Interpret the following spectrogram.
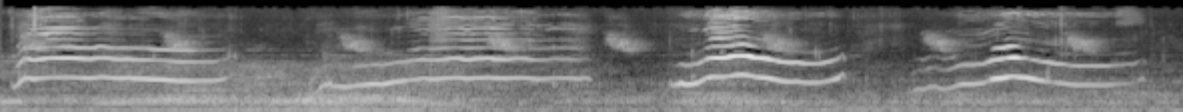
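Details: Blind newborn puppies whimper in four arched, wobbling cries that swell and fade, with brief pauses between them and a soft electrical-sounding hum in the background.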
